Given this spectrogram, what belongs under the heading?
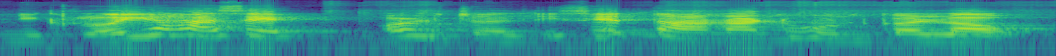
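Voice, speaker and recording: A woman voicing a fed-up crow wife in a cartoon story, nagging and sharp-tongued. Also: high voice, sing-song, a little fast, exaggerated voice. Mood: exasperated.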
